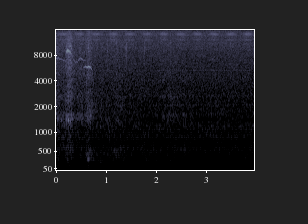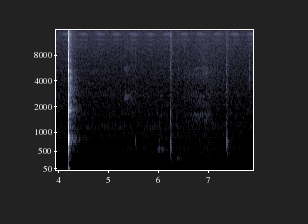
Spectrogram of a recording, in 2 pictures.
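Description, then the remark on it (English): A single quick plop as one tablespoon of fluid from a dog's abscessed mouth drops into 128 ounces of water, sharp, surrounded by near silence with a couple of faint clicks afterward. “I'm going to pour one tablespoon.”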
